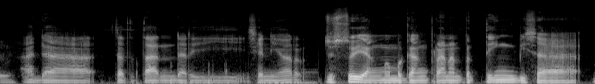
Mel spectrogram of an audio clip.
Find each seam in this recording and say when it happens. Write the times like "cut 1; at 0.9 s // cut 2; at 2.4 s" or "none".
cut 1; at 1.0 s // cut 2; at 3.1 s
